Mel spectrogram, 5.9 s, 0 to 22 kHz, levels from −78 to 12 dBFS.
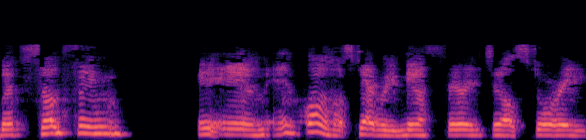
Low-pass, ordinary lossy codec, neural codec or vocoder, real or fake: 7.2 kHz; MP3, 24 kbps; codec, 24 kHz, 1 kbps, SNAC; fake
